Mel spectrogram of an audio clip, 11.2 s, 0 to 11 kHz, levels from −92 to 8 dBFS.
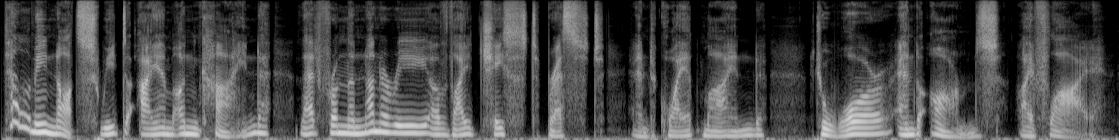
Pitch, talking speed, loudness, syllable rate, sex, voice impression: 140 Hz, 130 wpm, -18 LUFS, 3.0 syllables/s, male, masculine, very middle-aged, slightly thick, unique, slightly kind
